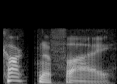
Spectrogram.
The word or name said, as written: cockneyfy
